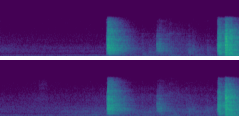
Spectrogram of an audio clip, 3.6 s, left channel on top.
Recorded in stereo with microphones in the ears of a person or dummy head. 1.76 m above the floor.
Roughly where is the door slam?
Centre.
